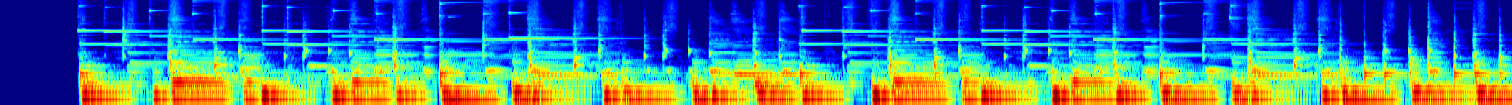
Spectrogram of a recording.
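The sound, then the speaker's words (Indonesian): Bells ring continuously in a steady, rhythmic pattern with bright overlapping chimes and a deep resonant hum underneath, loud, with no talking. “konsepnya bel konsepnya lonceng jangan-jangan jangan-jangan jeng jadi nggak serem maaf”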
